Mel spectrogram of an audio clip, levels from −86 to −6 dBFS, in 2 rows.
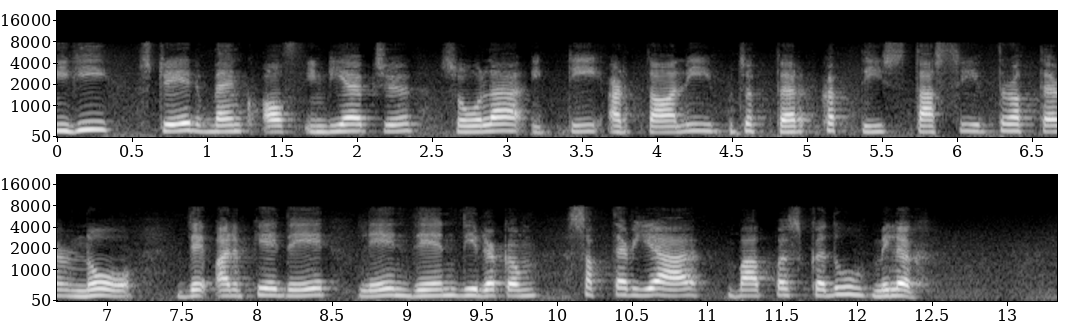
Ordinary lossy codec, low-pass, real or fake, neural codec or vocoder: none; none; fake; codec, 16 kHz, 0.5 kbps, X-Codec, HuBERT features, trained on LibriSpeech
